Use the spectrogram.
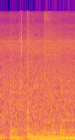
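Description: Dodderwick Force, a waterfall on a stream near Haweswater, heard up close as a continuous, full rush of falling and running water with a steady low roar.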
